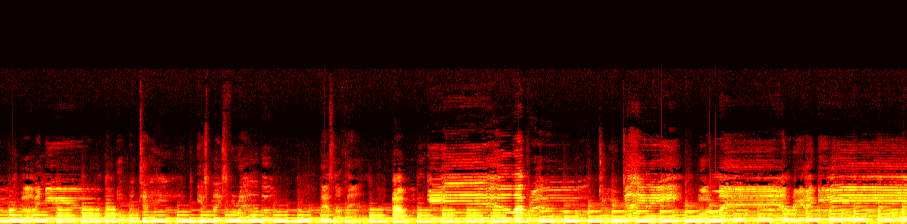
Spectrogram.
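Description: A Wurlitzer electric baby grand piano playing the chords of a country song, with a man's voice singing over it in stretches.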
